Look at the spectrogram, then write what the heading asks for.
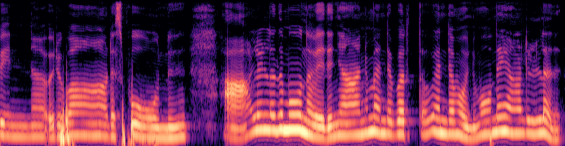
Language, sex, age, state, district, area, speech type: Malayalam, female, 45-60, Kerala, Kasaragod, rural, spontaneous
